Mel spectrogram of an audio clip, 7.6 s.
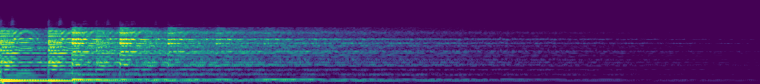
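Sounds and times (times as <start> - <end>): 
echoing bells: 0.0 - 5.8.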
